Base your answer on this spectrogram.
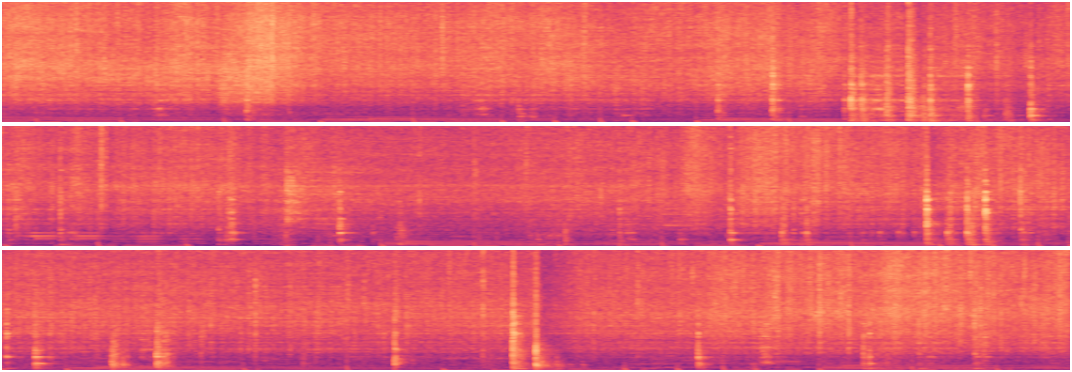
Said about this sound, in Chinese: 爆香的差不多呢，我们就把香菇也一起下去。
